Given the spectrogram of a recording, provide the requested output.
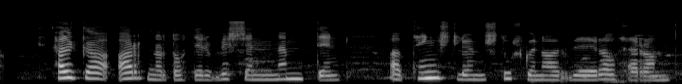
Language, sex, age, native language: Icelandic, male, 11, Icelandic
